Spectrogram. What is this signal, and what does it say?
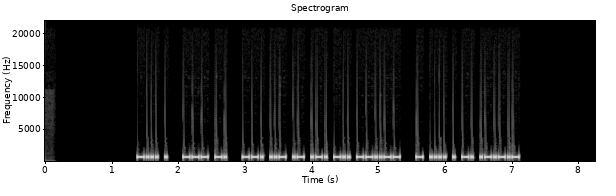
Morse code, heard as a keyed tone, about 36 wpm, 700 Hz. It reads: BE ON GUARD, THEN.
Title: Sentences from Top 1000 Words - Review Part 4 - 35wpm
